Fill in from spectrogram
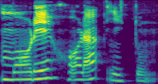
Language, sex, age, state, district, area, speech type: Santali, female, 18-30, West Bengal, Bankura, rural, spontaneous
